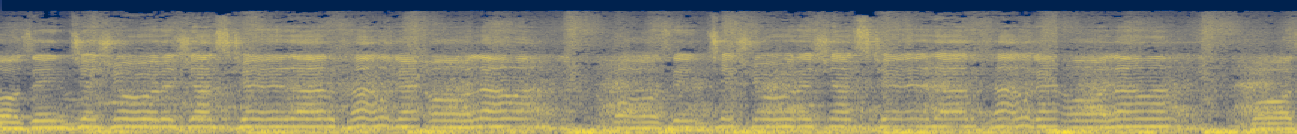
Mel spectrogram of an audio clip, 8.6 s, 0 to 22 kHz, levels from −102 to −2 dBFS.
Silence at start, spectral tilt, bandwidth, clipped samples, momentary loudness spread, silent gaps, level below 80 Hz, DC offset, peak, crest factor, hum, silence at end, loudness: 0 s; -3.5 dB/octave; 16 kHz; under 0.1%; 3 LU; none; -20 dBFS; under 0.1%; 0 dBFS; 12 dB; none; 0 s; -13 LUFS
